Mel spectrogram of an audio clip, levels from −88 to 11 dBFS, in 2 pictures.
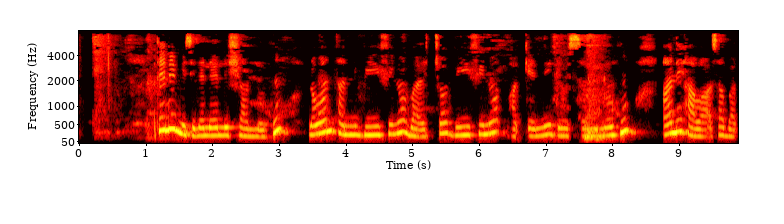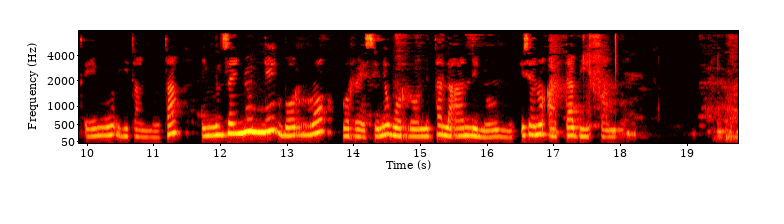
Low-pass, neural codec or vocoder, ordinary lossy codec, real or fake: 7.2 kHz; none; MP3, 32 kbps; real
